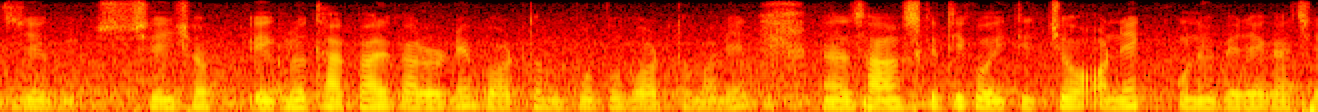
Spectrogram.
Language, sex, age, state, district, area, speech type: Bengali, female, 45-60, West Bengal, Purba Bardhaman, rural, spontaneous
